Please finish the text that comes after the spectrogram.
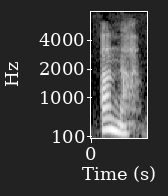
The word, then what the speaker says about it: Agnetha: I know it's very hard for you to pronounce, but you can say Agnetha or you can say Anna.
